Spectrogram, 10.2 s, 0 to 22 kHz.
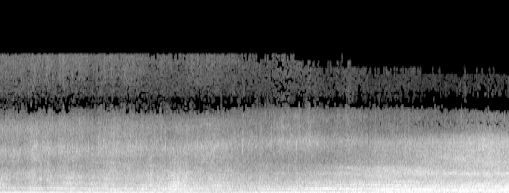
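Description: BAE Hawk T1 jets of the Red Arrows flying past in formation: a steady rushing jet-engine noise that grows louder over the last few seconds. A low steady hum underneath stops about halfway through.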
